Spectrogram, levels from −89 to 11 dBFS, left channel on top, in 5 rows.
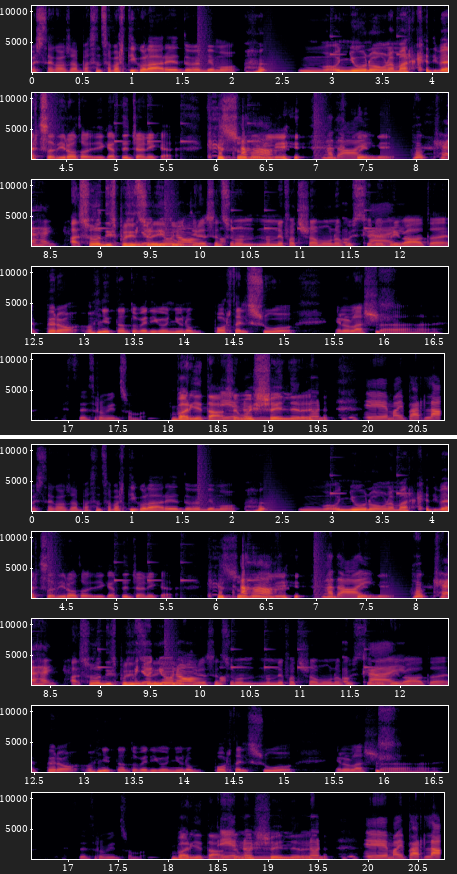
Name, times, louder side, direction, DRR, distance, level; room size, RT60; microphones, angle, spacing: voice 1, 0.0-2.4 2.7-6.7 7.0-7.1 7.4-7.8 8.7-16.5 17.1-17.7 18.0-19.8, left 3 dB, 50° left, 0.8 m, -34 dB
sound 1, 1.7-2.0 2.3-2.6 3.0-3.1 3.6-3.8 4.3-4.6 5.0-5.8 6.3-6.5 7.0-7.3 7.6-8.0 8.3-8.5 9.0-9.1 9.6-10.0 10.3-11.1 11.6-11.8, left 1 dB, 5° left, 4.9 m, -50 dB
voice 2, 6.3-6.7 7.1-7.6 8.0-8.6 9.3-10.0 11.4-12.1 15.9-16.1 18.5-20.7, right 3 dB, 15° right, 0.6 m, -35 dB
head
